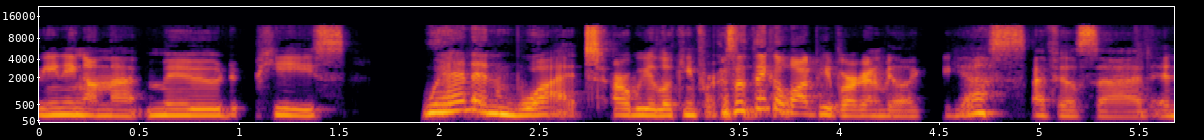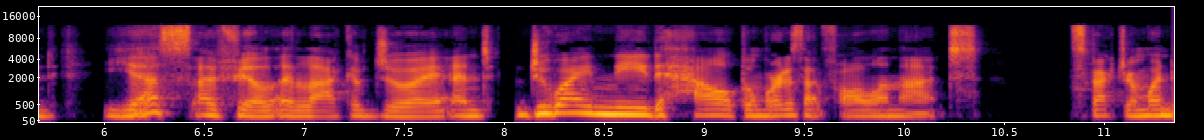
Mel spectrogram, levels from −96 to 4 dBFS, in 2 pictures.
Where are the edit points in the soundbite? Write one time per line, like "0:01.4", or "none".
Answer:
0:08.0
